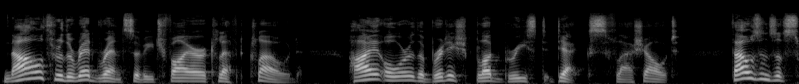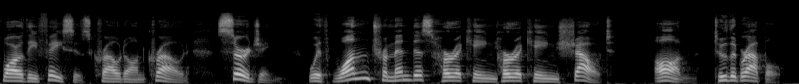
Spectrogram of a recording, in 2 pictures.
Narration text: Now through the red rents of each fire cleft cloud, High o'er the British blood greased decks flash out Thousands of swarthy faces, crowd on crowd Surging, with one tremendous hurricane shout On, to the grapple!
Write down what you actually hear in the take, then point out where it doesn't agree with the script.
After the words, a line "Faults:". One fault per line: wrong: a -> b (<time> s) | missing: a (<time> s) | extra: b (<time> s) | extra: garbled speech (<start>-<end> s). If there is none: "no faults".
Now through the red rents of each fire cleft cloud, High o'er the British blood greased decks flash out Thousands of swarthy faces, crowd on crowd Surging, with one tremendous hurricane hurricane shout On, to the grapple!
Faults:
extra: hurricane (12.9 s)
